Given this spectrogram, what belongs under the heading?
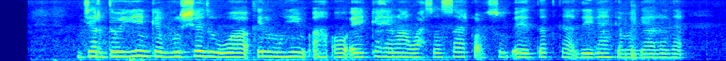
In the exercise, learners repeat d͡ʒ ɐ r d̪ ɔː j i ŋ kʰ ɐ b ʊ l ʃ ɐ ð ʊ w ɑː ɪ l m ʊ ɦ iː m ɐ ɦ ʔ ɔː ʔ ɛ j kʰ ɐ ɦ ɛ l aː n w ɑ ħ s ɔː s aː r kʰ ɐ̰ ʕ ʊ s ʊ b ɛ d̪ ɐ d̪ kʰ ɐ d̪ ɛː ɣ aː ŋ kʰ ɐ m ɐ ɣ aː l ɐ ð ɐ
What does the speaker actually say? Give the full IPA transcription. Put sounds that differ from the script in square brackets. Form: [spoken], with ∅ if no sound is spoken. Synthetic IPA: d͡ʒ ɐ r d̪ ɔː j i ŋ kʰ ɐ b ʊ l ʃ ɐ ð ʊ w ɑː ɪ l m ʊ ɦ iː m ɐ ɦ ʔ ɔː ʔ ɛ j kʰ ɐ ɦ ɛ l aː n w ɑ ħ s ɔː s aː r kʰ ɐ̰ ʕ ʊ s ʊ b [ɛː] d̪ ɐ d̪ kʰ ɐ d̪ ɛː ɣ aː ŋ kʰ ɐ m ɐ ɣ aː l ɐ ð ɐ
